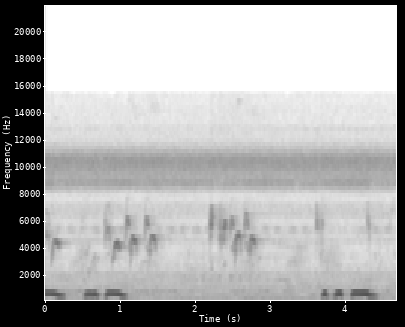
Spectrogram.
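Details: Decoy spotted dove during trapping with a new bird and trial trap; a few paired coos open and close the clip, separated by a quiet stretch with faint high chirping from small birds.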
